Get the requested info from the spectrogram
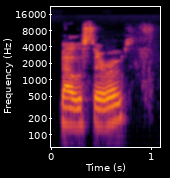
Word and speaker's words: Ballesteros: Am I saying that right? – Ballesteros. – Ballesteros. I almost got that.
